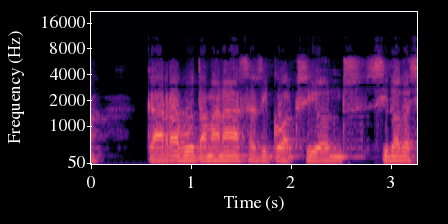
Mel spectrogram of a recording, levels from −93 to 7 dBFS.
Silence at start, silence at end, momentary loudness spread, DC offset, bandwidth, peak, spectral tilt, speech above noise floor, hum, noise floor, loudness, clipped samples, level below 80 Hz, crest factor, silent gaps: 0 s; 0 s; 8 LU; under 0.1%; 8.8 kHz; -16 dBFS; -6 dB/octave; 31 dB; none; -56 dBFS; -26 LUFS; under 0.1%; -60 dBFS; 10 dB; none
